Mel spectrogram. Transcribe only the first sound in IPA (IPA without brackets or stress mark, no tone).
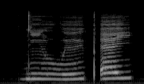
d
